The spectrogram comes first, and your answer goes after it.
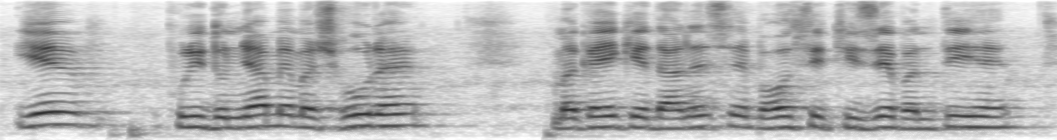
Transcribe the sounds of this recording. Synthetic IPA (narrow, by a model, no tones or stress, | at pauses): jeːpuːɾid̪ʊnijamẽmɐʃɦuːɾɦɛː | mɐkəiked̪aːnesebɐɦʊt̪sit͡ʃiːzẽbɐnt̪iɦɛ̃ː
